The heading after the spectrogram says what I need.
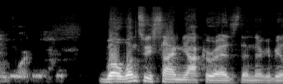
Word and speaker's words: Gyökeres: Victor Gyökeres, which is apparently how Fabrizio Romano pronounces that.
